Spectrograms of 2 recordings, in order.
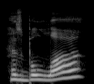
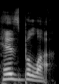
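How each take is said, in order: First: "Hezbollah" said carefully with a proper Arabic-style H; correct pronunciation. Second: "Hezbollah" said with a broad Australian accent, louder; Australian pronunciation. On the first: Streamer contrasting with Aussie version, careful "Hezbollah". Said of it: "is me saying it correctly". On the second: Streamer showing chat the Australian way, Australian "Hezbollah". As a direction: say "Hezbollah" like a plain Aussie would. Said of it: "this is how I'd say it if I was just saying it Australian". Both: Shown as a demonstration.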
